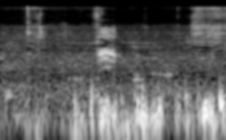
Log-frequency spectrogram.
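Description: A single short, harsh bird call about a second in, over a constant low rumble.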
